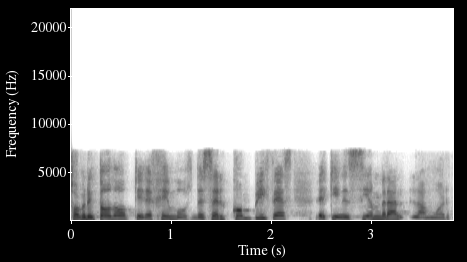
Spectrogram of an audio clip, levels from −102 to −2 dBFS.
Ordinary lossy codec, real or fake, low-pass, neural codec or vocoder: AAC, 48 kbps; fake; 7.2 kHz; codec, 16 kHz, 1 kbps, X-Codec, HuBERT features, trained on balanced general audio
